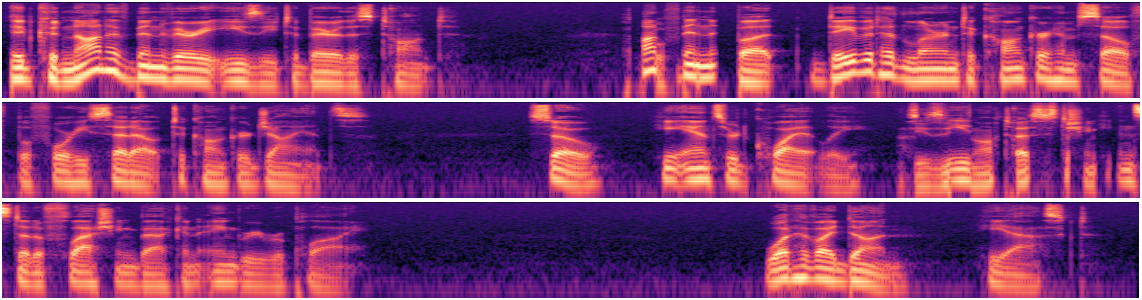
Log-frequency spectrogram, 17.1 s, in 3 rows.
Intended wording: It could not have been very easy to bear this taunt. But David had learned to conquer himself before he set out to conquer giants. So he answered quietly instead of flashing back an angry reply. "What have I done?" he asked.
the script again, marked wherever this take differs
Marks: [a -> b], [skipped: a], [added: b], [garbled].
It could not have been very easy to bear this taunt. [garbled] But David had learned to conquer himself before he set out to conquer giants. So he answered quietly [garbled] instead of flashing back an angry reply. "What have I done?" he asked.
